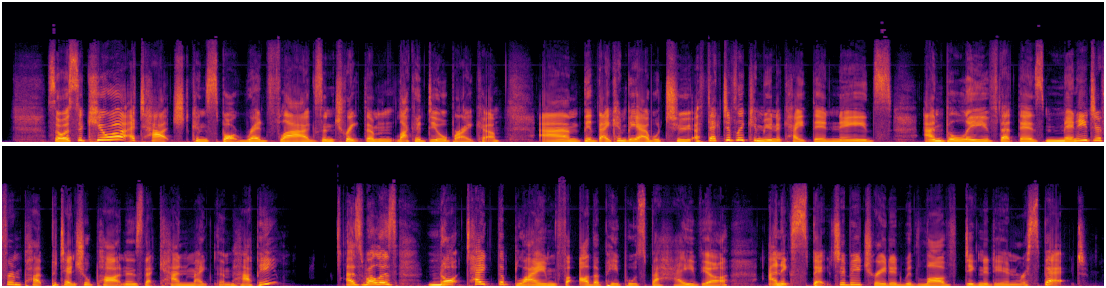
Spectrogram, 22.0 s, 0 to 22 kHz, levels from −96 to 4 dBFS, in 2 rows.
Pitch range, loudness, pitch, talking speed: 190-255 Hz, -19 LUFS, 215 Hz, 165 wpm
